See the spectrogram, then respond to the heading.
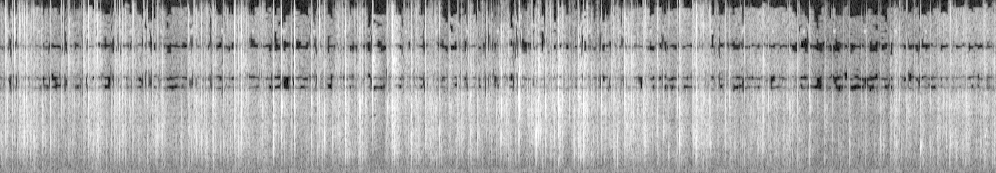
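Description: Long nails scratch and tap the top and sides of a plastic-wrapped six-pack of paper pocket tissues standing on a table. The crinkly film gives a steady, bright, dense crackle of rapid small scratches and taps with almost no low end.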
